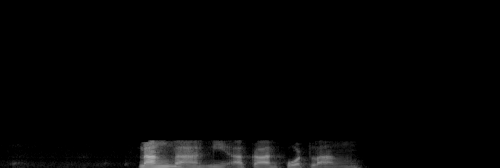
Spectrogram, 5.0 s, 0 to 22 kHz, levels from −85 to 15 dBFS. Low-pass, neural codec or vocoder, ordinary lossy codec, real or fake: 3.6 kHz; codec, 16 kHz, 0.7 kbps, FocalCodec; MP3, 24 kbps; fake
